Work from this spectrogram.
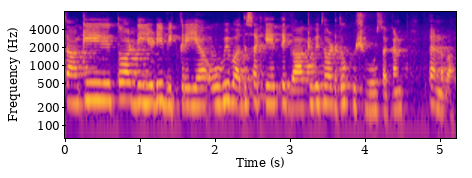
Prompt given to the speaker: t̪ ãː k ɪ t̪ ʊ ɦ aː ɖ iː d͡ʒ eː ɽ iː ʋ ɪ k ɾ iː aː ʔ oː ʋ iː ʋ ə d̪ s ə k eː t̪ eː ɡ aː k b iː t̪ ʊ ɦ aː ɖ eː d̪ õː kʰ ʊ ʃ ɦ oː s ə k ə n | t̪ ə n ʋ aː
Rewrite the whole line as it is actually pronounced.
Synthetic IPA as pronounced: t̪ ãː k ɪ t̪ ʊ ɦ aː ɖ iː d͡ʒ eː ɽ iː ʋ ɪ k ɾ iː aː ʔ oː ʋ iː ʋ ə d̪ s ə k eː t̪ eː ɡ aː k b iː t̪ ʊ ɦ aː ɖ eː t̪ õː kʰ ʊ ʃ ɦ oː s ə k ə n | t̪ ə n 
